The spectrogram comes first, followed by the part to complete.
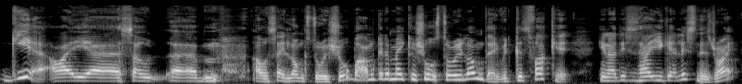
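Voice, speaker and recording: A British man in his forties chatting as a podcast host, telling personal stories in a sweary, halting, digressive way. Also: sits high, expressive. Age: 40s. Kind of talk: casual personal chat and storytelling.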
